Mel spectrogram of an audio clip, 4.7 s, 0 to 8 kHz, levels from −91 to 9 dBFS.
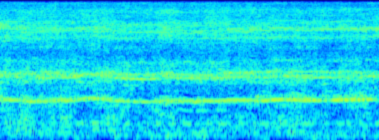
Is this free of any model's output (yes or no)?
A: no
